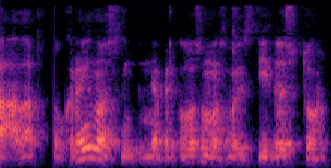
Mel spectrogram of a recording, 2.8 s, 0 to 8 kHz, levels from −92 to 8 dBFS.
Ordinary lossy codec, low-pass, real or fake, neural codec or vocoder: MP3, 48 kbps; 7.2 kHz; fake; vocoder, 22.05 kHz, 80 mel bands, WaveNeXt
